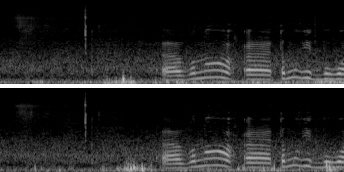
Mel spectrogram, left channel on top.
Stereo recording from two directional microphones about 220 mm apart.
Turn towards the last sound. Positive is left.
turn(degrees=-10)  # may be behind; listen again after turning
